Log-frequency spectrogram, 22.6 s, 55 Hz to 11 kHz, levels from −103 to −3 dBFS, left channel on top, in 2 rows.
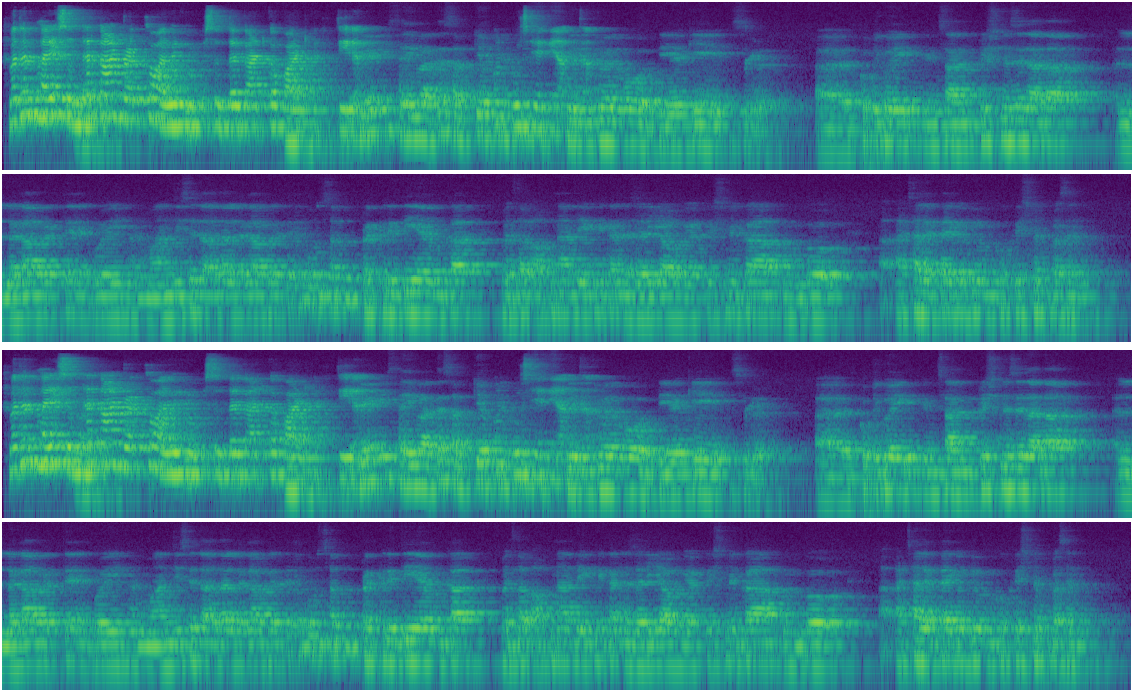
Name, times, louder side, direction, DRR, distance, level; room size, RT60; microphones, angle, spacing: voice 1, 0.1-3.0 3.4-3.6 5.1-5.9 14.4-14.8, left 2 dB, 30° left, 0 dB, 1.2 m, -28 dB
voice 2, 2.8-3.1 3.5-5.3 5.6-7.6 8.1-10.8 11.1-19.7 20.1-22.0, right 1 dB, 65° right, -6 dB, 2.2 m, -34 dB
8.5 x 5.1 x 4.2 m, 1.1 s
head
